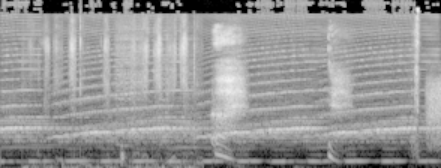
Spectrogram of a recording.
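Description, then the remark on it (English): Electronic alarms blare continuously in overlapping, rising and falling tones, with a steady low hum beneath and a couple of sharp bursts of noise cutting through. “Shut off the damn alarms.”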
